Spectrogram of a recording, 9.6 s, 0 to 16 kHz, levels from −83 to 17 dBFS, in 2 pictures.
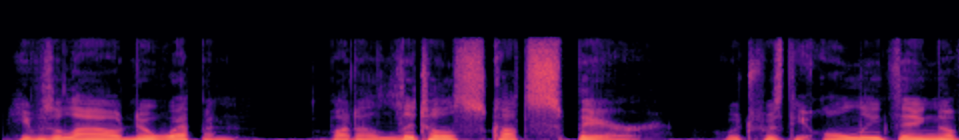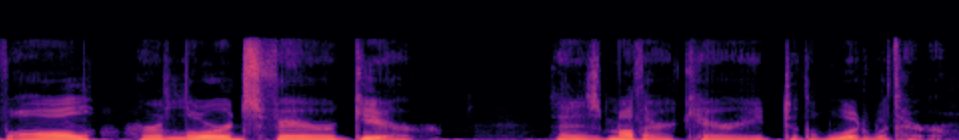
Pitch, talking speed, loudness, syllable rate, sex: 130 Hz, 190 wpm, -17 LUFS, 5.4 syllables/s, male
